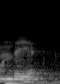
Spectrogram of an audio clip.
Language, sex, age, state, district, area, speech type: Tamil, male, 30-45, Tamil Nadu, Erode, rural, read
